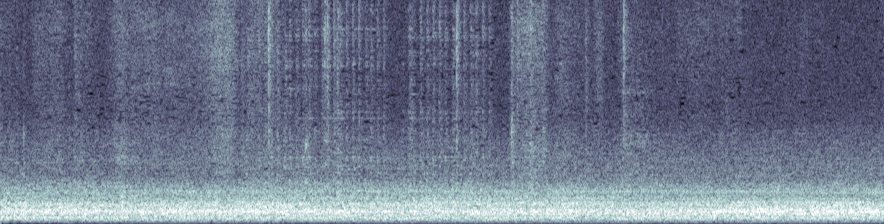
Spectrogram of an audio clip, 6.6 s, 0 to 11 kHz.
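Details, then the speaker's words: 2007 GMC Yukon Denali AWD, 6.2 L Vortec V8, about 175,000 miles, inside cabin cruising the highway: steady even road roar with no wind noise, whistle, thumping, shimmy or vibration; normal quiet cabin. "hear how quiet it is inside this yukon denali absolutely no wind noise no shimmies no shakes no vibrations"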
